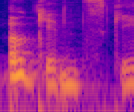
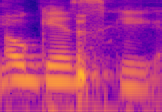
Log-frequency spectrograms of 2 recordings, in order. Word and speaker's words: Oginsky: the magazine to life and Anna last name oginski oginski okay those they I didn't want to pronounce it wrong oginski um is the owner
